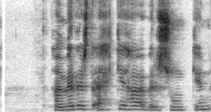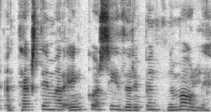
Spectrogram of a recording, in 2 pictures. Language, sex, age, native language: Icelandic, female, 50-59, Icelandic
